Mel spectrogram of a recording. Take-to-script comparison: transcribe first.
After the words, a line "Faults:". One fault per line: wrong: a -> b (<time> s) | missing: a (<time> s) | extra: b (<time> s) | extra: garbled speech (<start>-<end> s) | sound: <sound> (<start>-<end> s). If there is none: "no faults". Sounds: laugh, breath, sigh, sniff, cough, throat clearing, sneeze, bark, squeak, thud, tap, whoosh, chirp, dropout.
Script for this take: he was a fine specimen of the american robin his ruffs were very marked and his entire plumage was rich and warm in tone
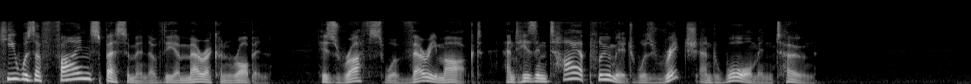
he was a fine specimen of the american robin his ruffs were very marked and his entire plumage was rich and warm in tone
Faults:
no faults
